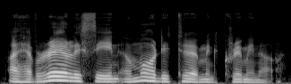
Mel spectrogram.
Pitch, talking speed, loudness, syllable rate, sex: 135 Hz, 165 wpm, -17 LUFS, 5.4 syllables/s, male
